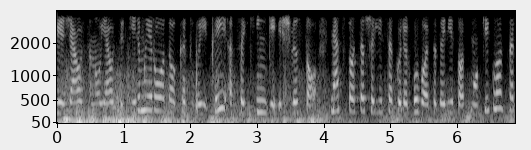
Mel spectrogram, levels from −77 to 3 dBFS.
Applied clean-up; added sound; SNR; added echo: none; Thunder; -1 dB; none.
